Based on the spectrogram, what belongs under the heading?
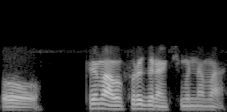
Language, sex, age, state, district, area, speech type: Bodo, male, 30-45, Assam, Chirang, rural, conversation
